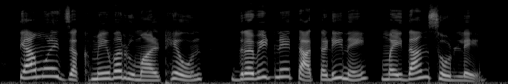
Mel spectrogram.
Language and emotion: Marathi, neutral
